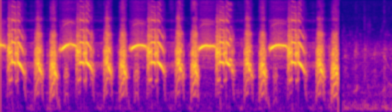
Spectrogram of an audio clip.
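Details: Grey francolin (teetar) in a fast, rhythmic call series: a clear arched whistle-like note repeated about every half second among harsh clipped notes, stopping abruptly near the end.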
